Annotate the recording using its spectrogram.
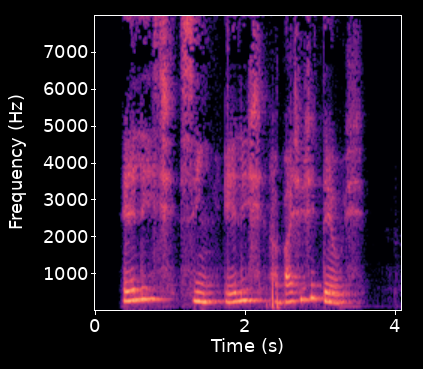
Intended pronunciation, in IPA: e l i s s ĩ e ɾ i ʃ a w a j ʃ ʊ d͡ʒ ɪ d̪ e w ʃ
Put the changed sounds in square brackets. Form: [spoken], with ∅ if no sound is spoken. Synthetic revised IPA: e l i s s ĩ e [l] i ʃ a [b] a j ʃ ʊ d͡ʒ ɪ d̪ e w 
